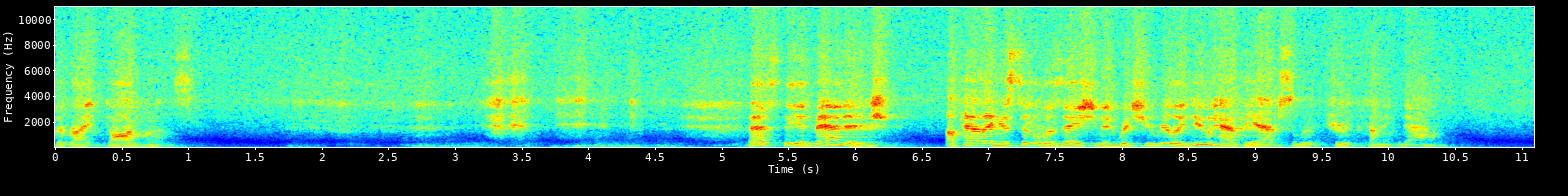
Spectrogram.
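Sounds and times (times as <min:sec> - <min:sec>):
faint low murmurs: 0:00.0 - 0:11.0
recording hiss: 0:00.0 - 0:11.0.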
